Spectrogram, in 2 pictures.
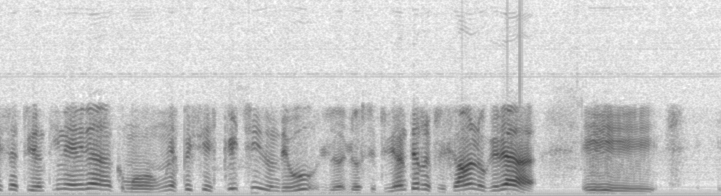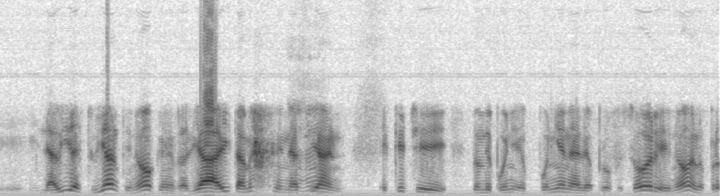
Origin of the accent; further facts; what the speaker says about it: San José, Uruguay; moved away as an adult; now in Montevideo, Uruguay; Después de ahí me vine a Montevideo a seguir la carrera de ingeniería tecnológica. Y ahí empecé, vine al venir de San José, tenía que trabajar para poder vivir en Montevideo.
